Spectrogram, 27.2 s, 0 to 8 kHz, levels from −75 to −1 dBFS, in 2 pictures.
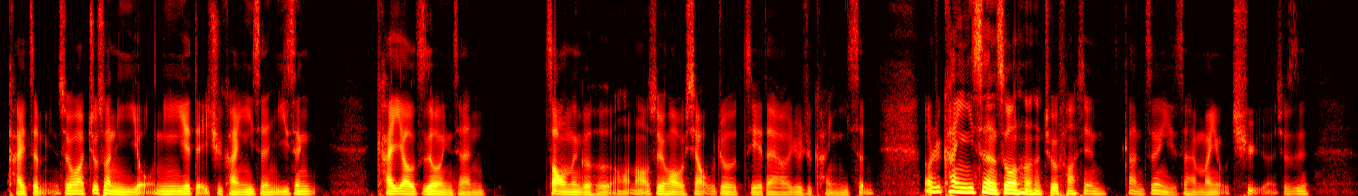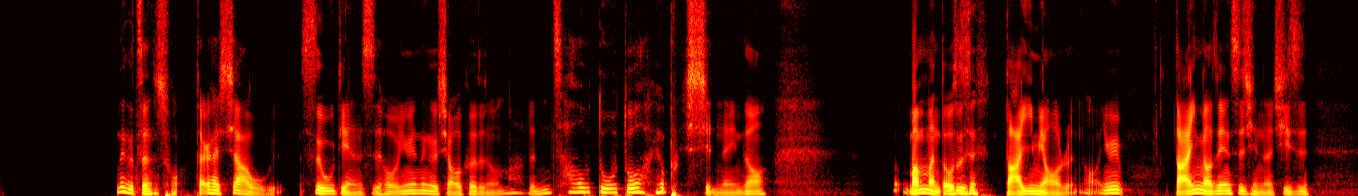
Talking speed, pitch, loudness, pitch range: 290 characters per minute, 105 Hz, -21 LUFS, 95-120 Hz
